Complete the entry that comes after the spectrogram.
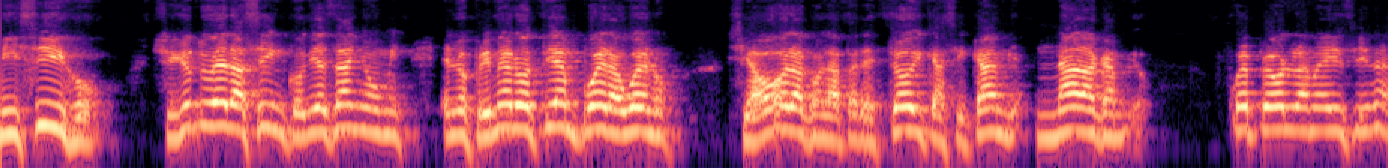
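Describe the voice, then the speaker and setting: This man has a high voice for a man and speaks at a moderate pace. His pitch varies in an ordinary way. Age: old. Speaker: agronomist, former entomologist. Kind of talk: casual panel discussion.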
